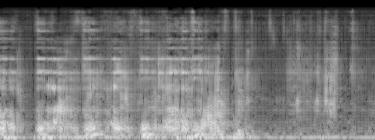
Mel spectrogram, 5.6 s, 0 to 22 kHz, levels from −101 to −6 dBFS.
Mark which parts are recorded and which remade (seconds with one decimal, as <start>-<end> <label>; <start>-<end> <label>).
0.0-5.6 remade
